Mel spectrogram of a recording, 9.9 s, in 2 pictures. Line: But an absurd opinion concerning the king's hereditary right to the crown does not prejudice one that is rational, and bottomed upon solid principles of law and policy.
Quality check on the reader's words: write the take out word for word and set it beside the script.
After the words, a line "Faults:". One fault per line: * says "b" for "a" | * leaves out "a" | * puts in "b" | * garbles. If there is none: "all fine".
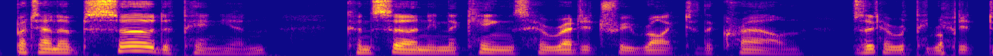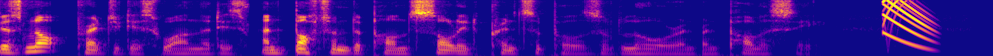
But an absurd opinion concerning the king's hereditary right to the crown [garbled] does not prejudice one that is and bottomed upon solid principles of law and and policy.
Faults:
* garbles
* leaves out "rational"
* puts in "and"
